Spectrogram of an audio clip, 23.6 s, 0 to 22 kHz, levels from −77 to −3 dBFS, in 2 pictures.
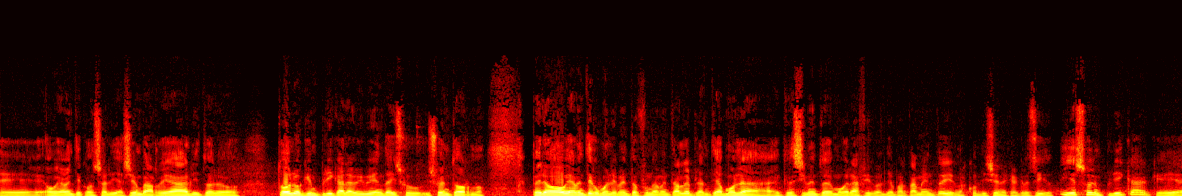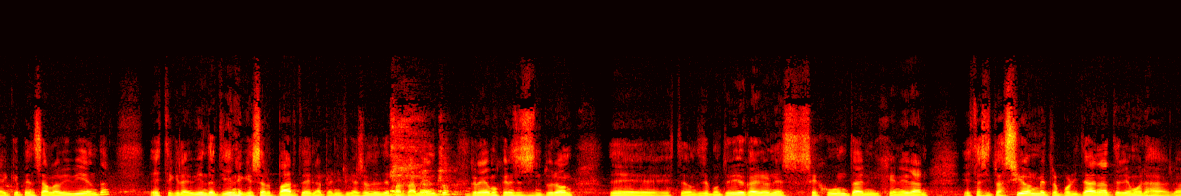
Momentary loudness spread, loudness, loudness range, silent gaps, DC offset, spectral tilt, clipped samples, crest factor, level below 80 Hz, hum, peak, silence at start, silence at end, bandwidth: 9 LU; -18 LUFS; 5 LU; none; under 0.1%; -6.5 dB/octave; under 0.1%; 16 dB; -54 dBFS; none; 0 dBFS; 0 s; 0 s; 13.5 kHz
